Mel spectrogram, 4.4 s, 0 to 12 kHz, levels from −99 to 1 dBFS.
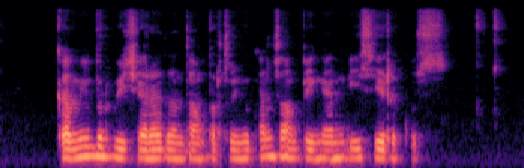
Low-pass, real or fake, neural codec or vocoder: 9.9 kHz; fake; vocoder, 22.05 kHz, 80 mel bands, WaveNeXt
